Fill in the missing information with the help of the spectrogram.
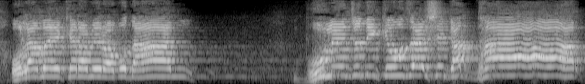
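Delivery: high ringing shouts, then a rapid-fire list stepping down; fiery sermon delivery; full-force preaching. Acted. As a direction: cry out to the crowd with stretched endings.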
